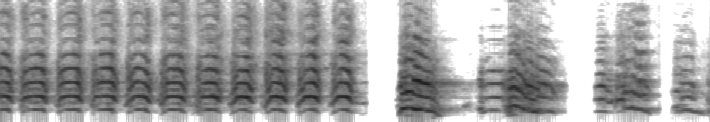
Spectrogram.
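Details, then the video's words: Gull by the sea giving a rapid, evenly spaced series of about eleven laughing notes. Louder, harsh, down-slurred screeches follow, breaking into shorter ragged cries. "SOM DE GAIVOTA"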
